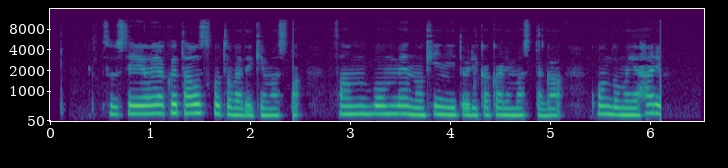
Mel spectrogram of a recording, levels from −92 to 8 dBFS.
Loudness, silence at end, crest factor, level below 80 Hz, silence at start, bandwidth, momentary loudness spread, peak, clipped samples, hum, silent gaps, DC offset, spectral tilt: -25 LUFS; 0.45 s; 16 dB; -70 dBFS; 0.6 s; 11 kHz; 11 LU; -10 dBFS; under 0.1%; none; none; under 0.1%; -6.5 dB/octave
